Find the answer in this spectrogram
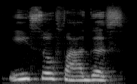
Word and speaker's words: esophagus: Here O is silent. Esophagus.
